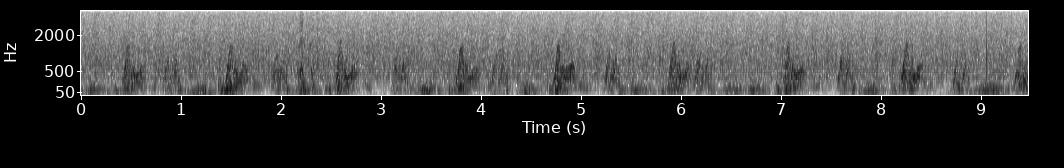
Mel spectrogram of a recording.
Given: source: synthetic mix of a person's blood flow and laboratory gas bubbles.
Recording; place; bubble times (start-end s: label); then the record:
Doppler ultrasound of blood flow; precordium
2.15-2.35 s: bubbles
From the record:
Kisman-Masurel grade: 113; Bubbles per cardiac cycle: 1 to 2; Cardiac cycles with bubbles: 1 to 10%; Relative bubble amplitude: loud (0.450 to 0.775); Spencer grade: 1 (occasional bubble signal discernible with the cardiac motion signal, with majority of cardiac periods free of bubbles); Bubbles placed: only in the low amplitude regions of the cardiac cycle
